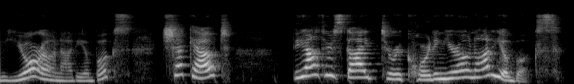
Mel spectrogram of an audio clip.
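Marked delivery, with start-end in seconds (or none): 1.6-5.6 ad read. Acted. Narrator pitching his audiobook guide, loud ad read. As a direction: sell the book with energy.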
